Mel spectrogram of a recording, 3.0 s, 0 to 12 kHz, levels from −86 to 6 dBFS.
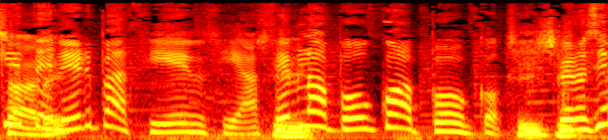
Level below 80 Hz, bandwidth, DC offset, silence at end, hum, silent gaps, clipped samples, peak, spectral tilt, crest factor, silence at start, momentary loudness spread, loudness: -36 dBFS; 11.5 kHz; under 0.1%; 0 s; none; none; under 0.1%; 0 dBFS; -5.5 dB/octave; 12 dB; 0 s; 6 LU; -13 LUFS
